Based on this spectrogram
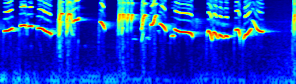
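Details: White-rumped shama in continuous competitive song with tail flicking, mixing many voices: bright descending whistles, harsh buzzy bursts and fast twisting slurs packed closely together.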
